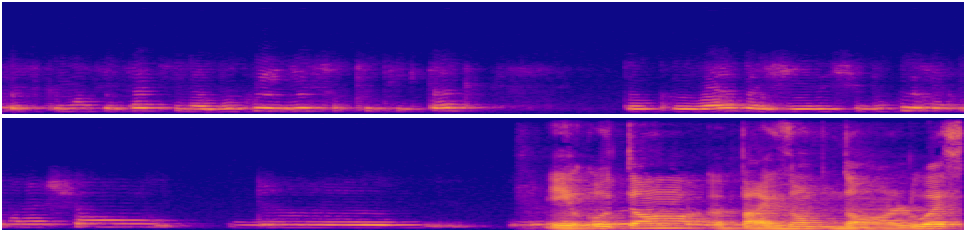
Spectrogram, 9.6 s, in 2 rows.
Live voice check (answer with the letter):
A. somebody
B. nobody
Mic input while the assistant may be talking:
A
